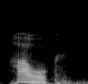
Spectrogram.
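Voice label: "h2eug", Proto-Indo-European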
